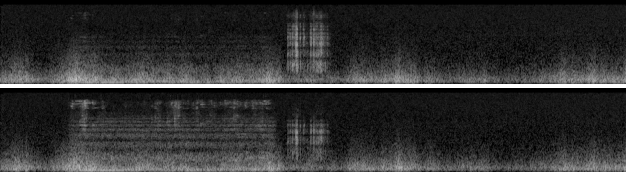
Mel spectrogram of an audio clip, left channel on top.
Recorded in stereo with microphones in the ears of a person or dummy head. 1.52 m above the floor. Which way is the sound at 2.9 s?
15° left (ahead or behind).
